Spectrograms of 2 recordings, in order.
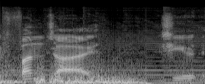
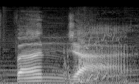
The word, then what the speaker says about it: fungi: can take direction so she told me it's fungi so I would say fun ty she but she would still go now Norman it's fun guy like she never thought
